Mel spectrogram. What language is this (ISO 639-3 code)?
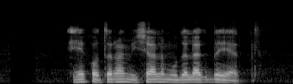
sin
